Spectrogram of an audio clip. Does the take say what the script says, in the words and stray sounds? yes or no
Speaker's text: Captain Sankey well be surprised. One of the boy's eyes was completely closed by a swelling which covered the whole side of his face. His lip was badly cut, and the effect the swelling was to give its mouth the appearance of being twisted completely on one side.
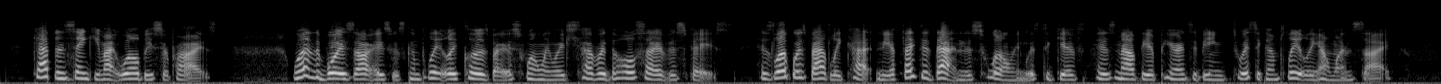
no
